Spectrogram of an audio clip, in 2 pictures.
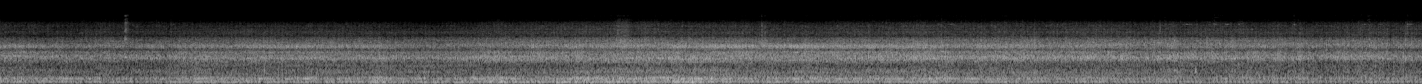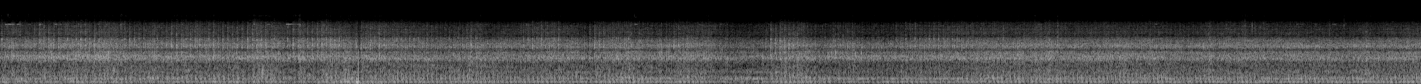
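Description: Dual-sport motorcycle engine running steadily under way on a dirt trail, heard from on board the bike.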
